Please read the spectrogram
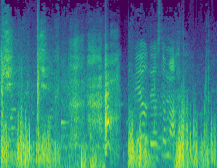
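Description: Kicks landing on a Muay Thai kick shield held by a trainer: two sharp slaps about a second and a half apart, among voices and short vocal sounds.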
